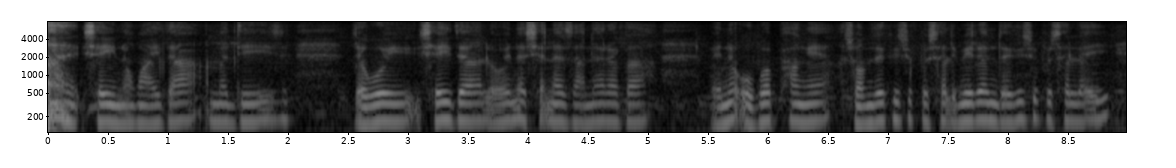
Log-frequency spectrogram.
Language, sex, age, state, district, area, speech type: Manipuri, female, 60+, Manipur, Imphal East, rural, spontaneous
